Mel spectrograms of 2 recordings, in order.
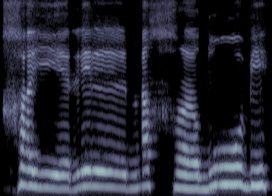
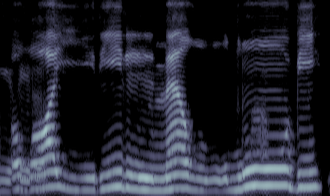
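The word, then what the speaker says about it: غير المغضوب: Nggak boleh dibaca khairil maghdubi. Nggak boleh. Harus bersih. Ghairil maghdubi. Nah, bersih dia. Itulah yang membedakan huruf ghain dengan huruf kha.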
